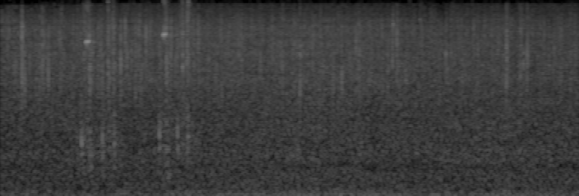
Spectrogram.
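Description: Steady rain falls in the video game Path of Exile II, a faint, even hiss of drops pattering on surfaces with no talking over it.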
